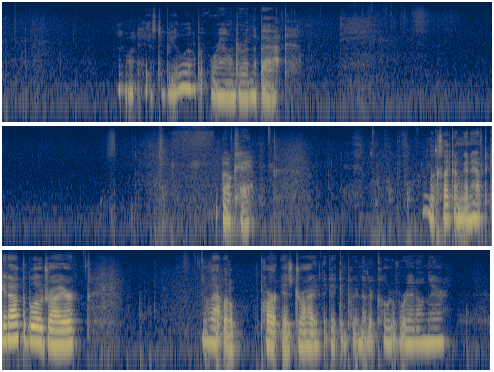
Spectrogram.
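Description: A paintbrush softly dabs and strokes paint onto canvas.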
